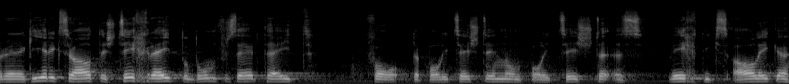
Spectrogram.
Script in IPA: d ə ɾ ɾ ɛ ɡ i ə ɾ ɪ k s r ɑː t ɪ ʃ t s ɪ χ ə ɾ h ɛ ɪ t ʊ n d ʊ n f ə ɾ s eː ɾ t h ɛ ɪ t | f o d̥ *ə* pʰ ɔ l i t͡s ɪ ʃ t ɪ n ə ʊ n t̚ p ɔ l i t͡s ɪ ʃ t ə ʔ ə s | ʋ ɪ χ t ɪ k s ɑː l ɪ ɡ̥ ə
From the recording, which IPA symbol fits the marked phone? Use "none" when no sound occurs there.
ə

